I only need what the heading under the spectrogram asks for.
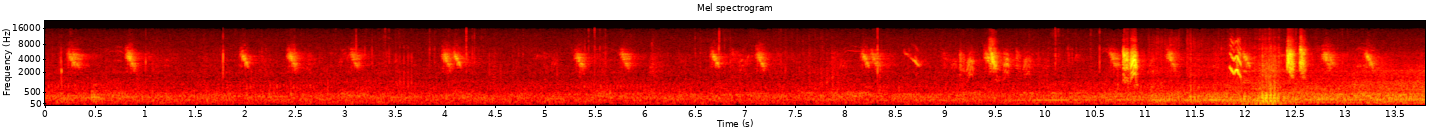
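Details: Sparrows coming to be fed on the front approach of a Tenmangu shrine, 29 May 2020: short bright chirps repeated irregularly about every second, growing denser and overlapping near the end with a brief flutter and low rumble.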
